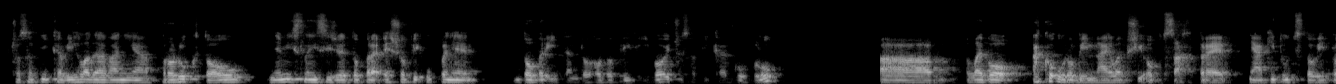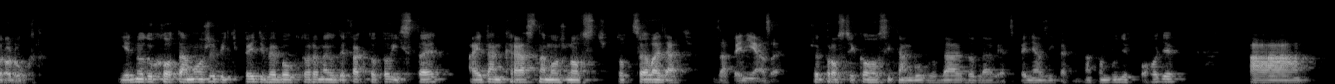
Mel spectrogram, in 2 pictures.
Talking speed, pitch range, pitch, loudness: 155 wpm, 95-110 Hz, 105 Hz, -27 LUFS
